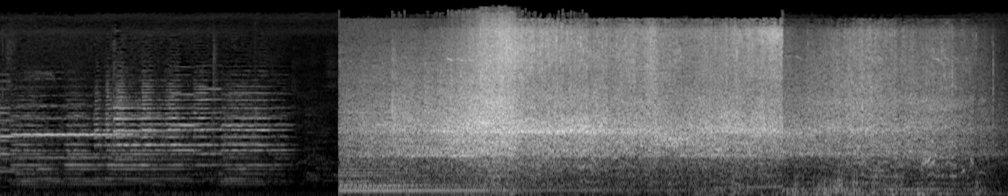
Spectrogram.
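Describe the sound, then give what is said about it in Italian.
Whoosh of racing bicycles passing on the road during the Giro d'Italia, a broad, steady rushing noise that swells and holds loudly for about ten seconds before easing off slightly. “quel fruscio che avete sentito è il passaggio del Giro d'Italia. Mi sono divertito a registrare il fruscio delle bici sulla strada.”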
